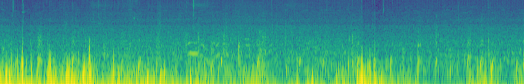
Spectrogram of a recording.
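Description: Mudpot of thick grey mud bubbling: gas bubbles swell into domes and burst in a rapid, irregular run of low plops. The plops are busiest in the first two seconds and again about seven seconds in, and thin out near the end.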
